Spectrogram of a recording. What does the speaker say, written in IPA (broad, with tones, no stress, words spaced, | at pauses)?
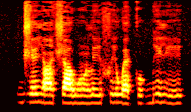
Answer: d͡ʒe˦jã˧ʃa˧ wũ˨li˨˦ fi˦wɛ˧ku˧ ɡ͡bi˦ji˧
